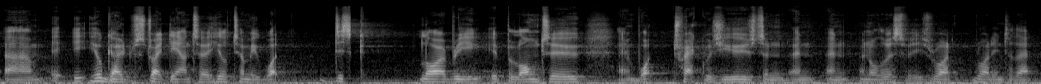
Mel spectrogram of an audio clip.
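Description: This Australian historian, a man in his sixties, rambles hesitantly and pokes fun at himself during a casual convention lecture with audience questions. His voice sits at medium pitch with little movement, a moderate pace, vocal fry, a sharp edge and hardly any pauses. The indoor meeting room is echoey, with noise in the background.

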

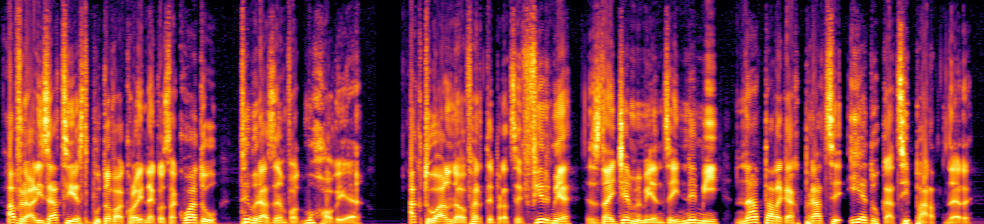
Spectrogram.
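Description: A man reading scripted local news narration as a newsreel announcer. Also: medium pitch. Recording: music bed under voice. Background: background music.

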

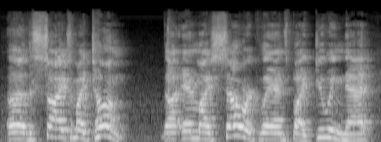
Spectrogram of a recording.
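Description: High-pitched American man, challenge host. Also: animated, normal speed, sharp tone. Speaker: food challenge video host. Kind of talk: casual to-camera challenge talk. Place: small indoor room full of memorabilia.

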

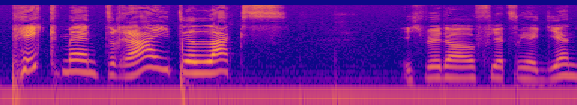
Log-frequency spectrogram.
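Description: A man doing casual reaction commentary as a streamer, with an animated, exclamatory way of talking. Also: fairly high pitch. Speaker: streamer making reaction videos.

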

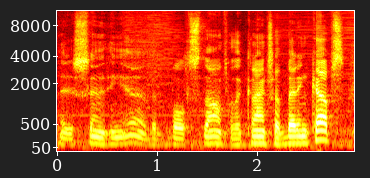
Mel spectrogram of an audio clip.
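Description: A Greek-speaking man films his own engine rebuild in a workshop on a handheld camera, narrating casually and thinking aloud, often restarting and using non-native phrasing. His medium-pitched voice is brisk with fairly even intonation, and there is slight background noise.

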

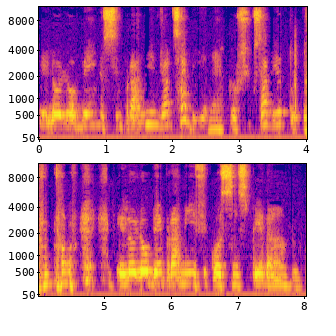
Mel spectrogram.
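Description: A woman with a Brazilian Portuguese accent, a guest in a live interview, telling a personal story in an earnest, halting way with many restarts. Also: a little high, creaky, dark tone, a little hiss or hum, rough recording.

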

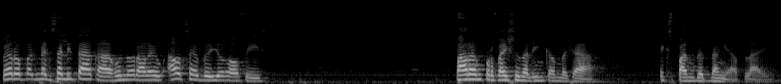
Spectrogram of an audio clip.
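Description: A man's voice: sits high, animated, normal speed, pauses often, darkish tone. A middle-aged man with a Filipino accent giving a panel talk, explaining rules with rhetorical questions and joking asides. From Philippines. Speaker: tax lawyer speaking on a panel. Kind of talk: lecture to an audience, mixing Tagalog and English.

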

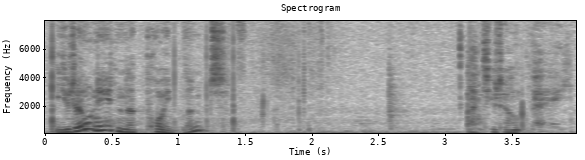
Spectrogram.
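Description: An actress playing a middle-aged, composed social worker who speaks in a measured, official way in a television drama. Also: female voice, lowish voice, big pitch swings, darkish tone, slight background noise. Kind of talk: naturalistic television drama acting. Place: office indoors.

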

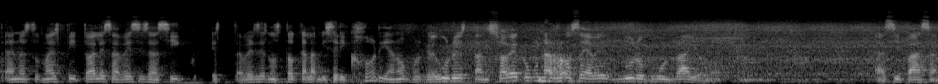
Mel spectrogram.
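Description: A man with a Mexican accent giving a lively storytelling talk to devotees, acting out voices and sounds as he goes. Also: mid-range voice, slight background noise. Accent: Mexican Spanish. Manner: animated storyteller, acts out voices and sounds, often asks "¿verdad?". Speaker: spiritual teacher.

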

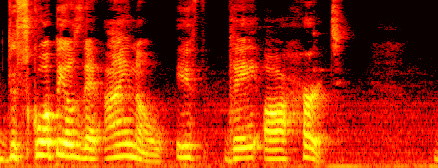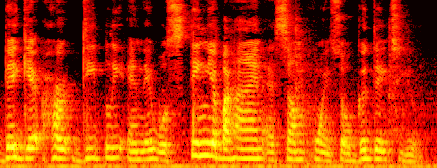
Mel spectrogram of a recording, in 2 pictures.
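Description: A woman's voice: mid-range voice, a little hiss or hum. A woman in her fifties hosting a casual livestream chat, playful and emphatic, cheering viewers on with repeated phrases. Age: 50s. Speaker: livestream show host.

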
